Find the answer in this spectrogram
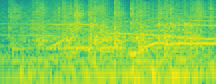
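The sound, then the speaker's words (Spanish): Audience applause: a loud, sustained burst of many clapping hands with cheering voices and a rising whoop blended into the clatter. “Eso realmente merece un aplauso.”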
